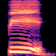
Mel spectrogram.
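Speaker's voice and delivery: पी with the ee held long; drawn-out vowel. Shown as a demonstration. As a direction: stretch the ee of पी. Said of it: "खींच खींच के किया जाता है".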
